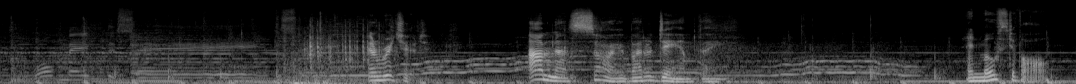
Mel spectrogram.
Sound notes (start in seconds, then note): 2.8 door opens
